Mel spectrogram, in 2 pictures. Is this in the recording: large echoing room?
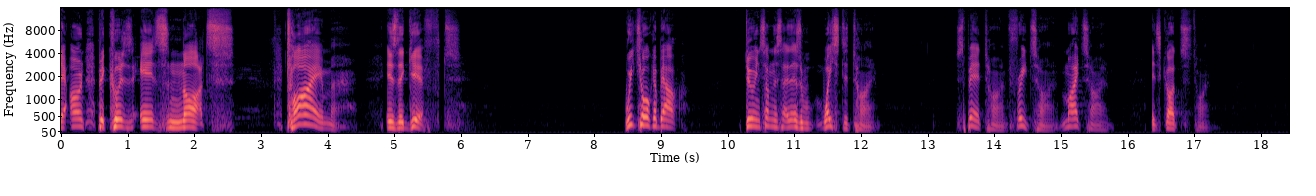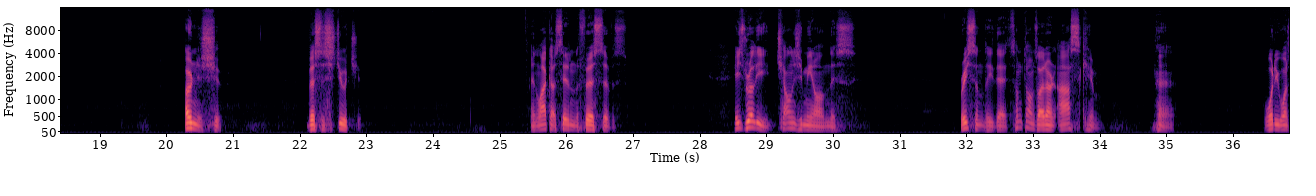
yes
